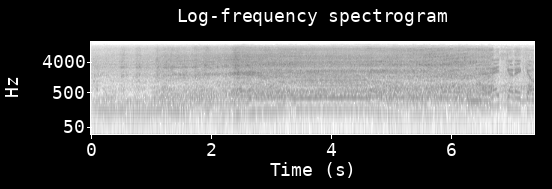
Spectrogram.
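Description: Motorcycle engines rev and roar loudly.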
